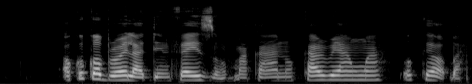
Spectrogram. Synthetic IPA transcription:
ɔ˨kʊ˦kɔ˦bɾɔ˨ɪ˦la˨dɪ˨m̩˨fe˦ɪ˦zʊ˨ma˨ka˨a˦nʊ˦ka˦ɾi˦a˦ŋʷa˦ | o˦ke˦ɔ˨k͡pa˨

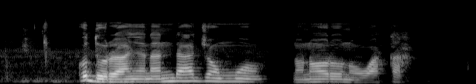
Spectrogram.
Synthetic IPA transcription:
o˦do˨ɾo˨a˨ɲa˨na˨n̩˦dɪ˦a˦d͡ʒɔ˦mʊ˦ɔ˦ | nɔ˨nɔ˦ɾʊ˦nʊ˨wa˨ta˦˨

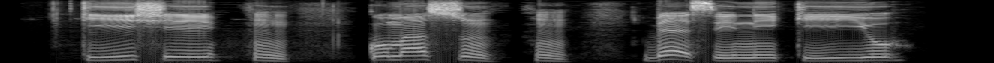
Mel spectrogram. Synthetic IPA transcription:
kiː˨˦ʃe˧h̩˨ | ko˦ma˦sũ˦ | h̩˨ | bɛ˦˨si˨nĩ˧kiː˨˦jo˦

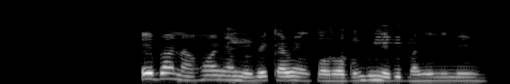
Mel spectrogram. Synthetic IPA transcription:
e˦ba˦na˨ɦʊ˦a˦ɲa˦ne˨be˦ka˦ɾe˦ŋ̩˨kɔ˨ɾɔ˨ɡʊ˨n̩˦dɪ˦ne˨ɾi˦ɡ͡ba˨ɲe˦ni˦me˦ŋu˦˨

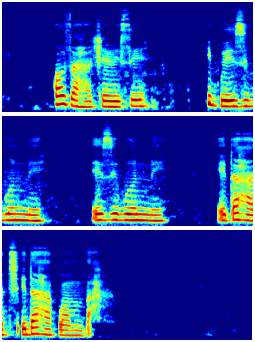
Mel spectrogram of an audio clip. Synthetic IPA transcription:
ɔ˦za˨ɦa˨t͡ʃe˨ɾe˨se˦ | i˦bʊ˨e˦zi˦ɡ͡bo˦n̩˦ne˦ | e˦zi˦ɡ͡bo˦n̩˦ne˦˨ | da˦ɦa˨kʷɔ˨m̩˦ba˨

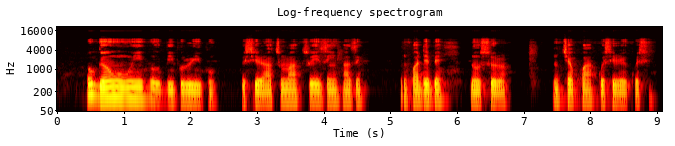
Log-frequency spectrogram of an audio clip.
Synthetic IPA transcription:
o˦ɡe˨o˦ŋʷu˦ŋʷ˦i˦ɦo˦˨bi˦bu˨ɾi˨bu˨ | kʷe˨si˨ɾa˨tʊ˦ma˦tʊ˦e˦zi˦n̩˦ɦa˦zɪ˦ | ŋ̩˦kʷa˦de˦be˦ | no˨so˨ɾo˨ | n̩˦t͡ʃe˦kʷa˦kʷe˨si˨ɾe˨kʷe˦si̥˦

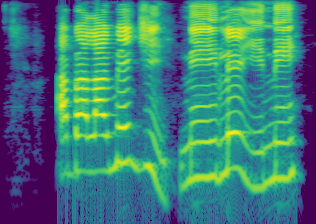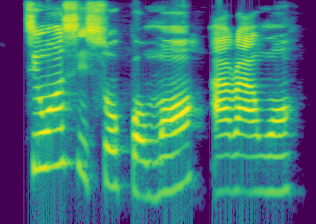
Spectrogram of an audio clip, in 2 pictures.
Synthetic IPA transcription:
a˧ba˧la˧me˦d͡ʒi˦˨nĩ˧˦i˧le˦˨ji˨˦nĩ˧ | ti˦w̃ɔ̃˦si˦˨so˧k͡pɔ˨mɔ̃˨˦a˧ɾa˧w̃ɔ̃˧

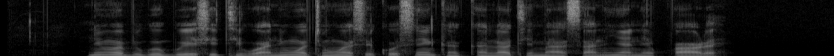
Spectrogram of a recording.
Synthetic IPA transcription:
nĩ˦w̃ɔ̃˦˨bi˨˦ɡ͡bo˧ɡ͡bo˧e˨si˨˦tʰi˨wa˨nĩ˦w̃ɔ̃˦˨tũ˦w̃ɔ̃˦e˨si˨ko˨sĩ˨˦ŋ̩˨kã˧kã˧la˦tʰi˧mãː˦˧sa˨˦nĩ˦j̃ã˦˨nĩ˨˦k͡pa˧ɾɛ˨

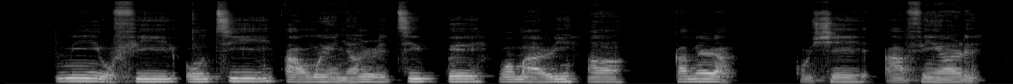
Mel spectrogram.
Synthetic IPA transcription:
mĩ˧o˨fi˧o˧ũ˧tʰi˦a˦˨w̃ɔ̃˧i˨j̃ã˨˦ɾe˧ti˦k͡pe˦w̃ɔ̃˦mãː˦˧˦ɾi˦hã˧ | ka˦me˦ɾa˦˨ | ko˨ʃe˧a˨fĩ˨˦ã˨˦ɾɛ˧˨

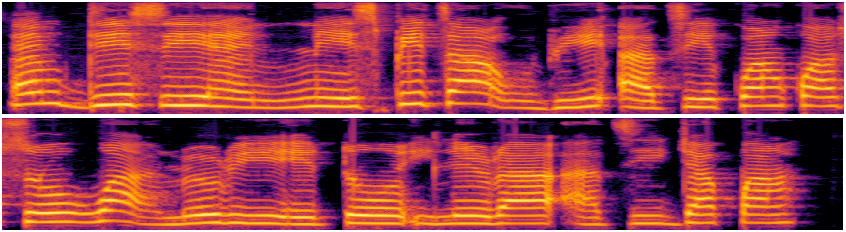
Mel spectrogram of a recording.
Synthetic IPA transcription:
ɛ˦m˦di˦si˧ɛ˨n˨nĩ˧spi˦ta˦˨u˨bi˨˦a˦˨ti˧kʷa˦kʷa˦so˦wa˦˨lo˨˦ɾi˦e˨to˦i˧le˦ɾa˧a̰˨ti˧d͡ʒa˦k͡pa˦

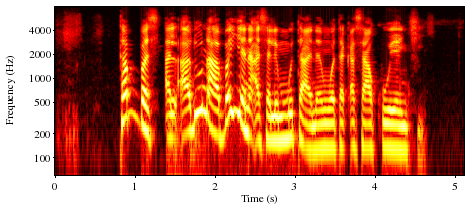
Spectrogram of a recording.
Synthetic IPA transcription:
tɐ˦bːɐ˨sʔa˨lʔaː˨duː˦naː˨bɐ˦jːɐ˨na˨ʔa˦sɐ˦lɪ˦mːʊ˦taː˨nɛ˦ŋwɐ˦ta˦kʼɐ˦saː˦kʷoː˦jɐ˦ŋkʲʰḭː˨

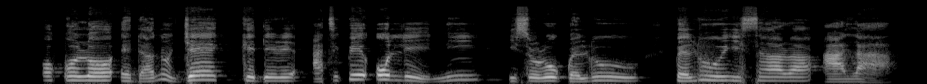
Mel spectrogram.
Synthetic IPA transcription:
ɔ˧k͡pɔ˧lɔ˧ɛ˨da˨˦nãː˦˨d͡ʒɛ˦ke˧de˧ɾe˧a˨ti˧k͡pe˦o˦le˨nĩ˨˦ | i˦˨so˨ɾo˧k͡pɛ˨lu˦ | k͡pɛ˨lu˦i˧sã˦a˧ɾa˦a˨la̰˨

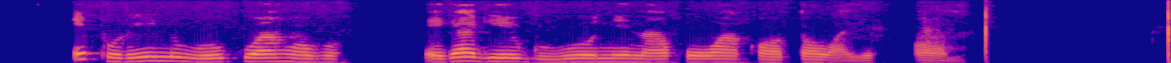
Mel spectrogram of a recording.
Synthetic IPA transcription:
ɪ˦pʊ˨ɾi˦nu˦wo˨o˦kʷu˦a˦ɦʊ˦bʊ˦ | e˨ɡa˦ɡe˦e˦ɡʷu˨wo˦ɲe˦na˨˦kʷʊ˦wa˦kɔ˨tɔ˦wa̰˨je˦ | ɔ˦m̩˦

